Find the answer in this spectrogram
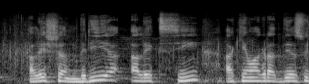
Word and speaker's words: Alexandria: Alexandria, eu acho que essa é a pronúncia correta. Para começar... Alexandria.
